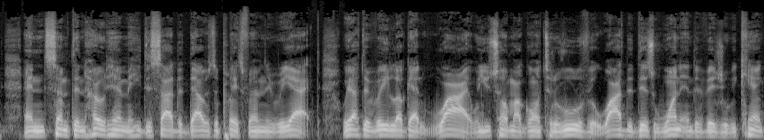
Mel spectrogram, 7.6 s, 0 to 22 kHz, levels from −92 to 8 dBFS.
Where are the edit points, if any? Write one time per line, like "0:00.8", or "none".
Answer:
none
